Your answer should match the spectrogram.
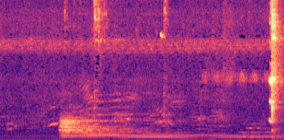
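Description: Bronze Buddhist temple bell struck once about a second in, ringing on in several steady tones and slowly fading away.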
